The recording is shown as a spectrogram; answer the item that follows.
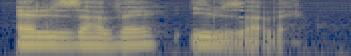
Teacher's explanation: The only difference is that you will have to make the liaison between the two.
